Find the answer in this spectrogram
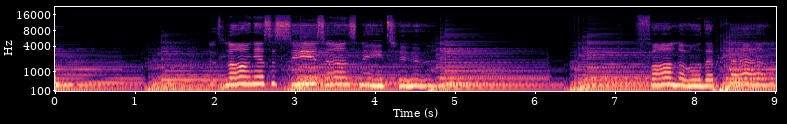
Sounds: Music

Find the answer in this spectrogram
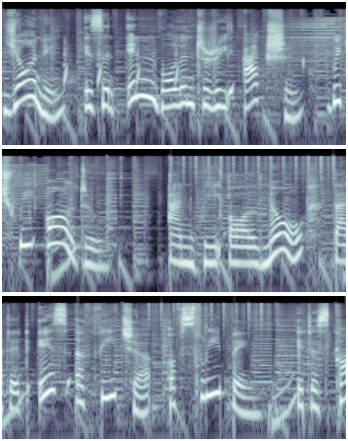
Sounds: Speech, Music, Music for children

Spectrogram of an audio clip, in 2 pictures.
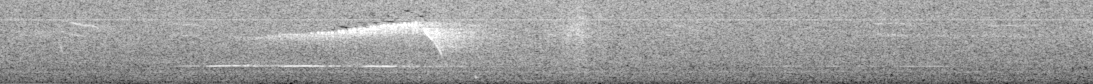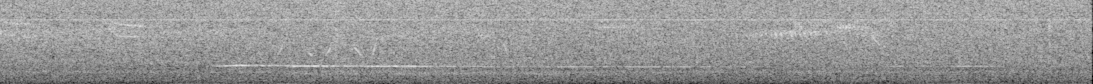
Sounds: Bird, Animal

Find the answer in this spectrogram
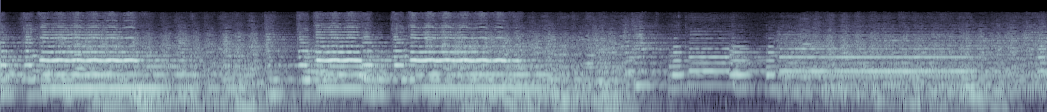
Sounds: Music

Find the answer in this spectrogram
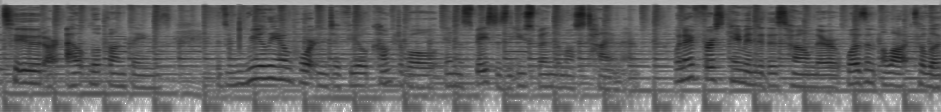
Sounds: Speech, Music

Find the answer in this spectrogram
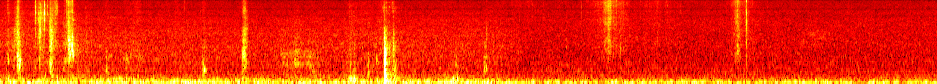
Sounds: golf driving

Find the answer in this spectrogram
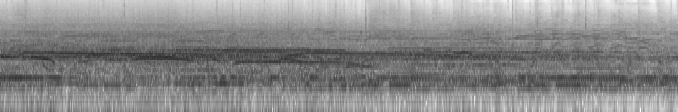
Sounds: Crowd, Cheering

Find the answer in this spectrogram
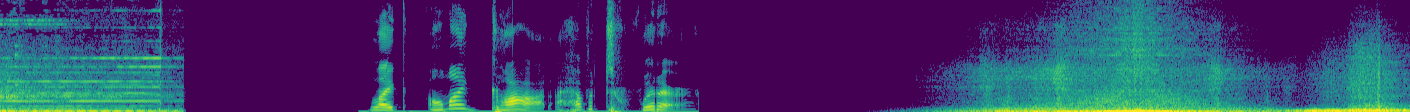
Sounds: Speech, Music

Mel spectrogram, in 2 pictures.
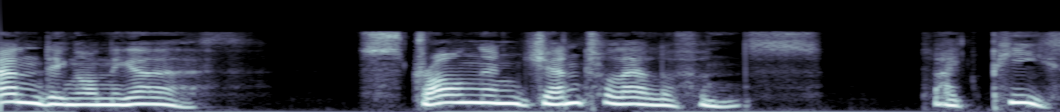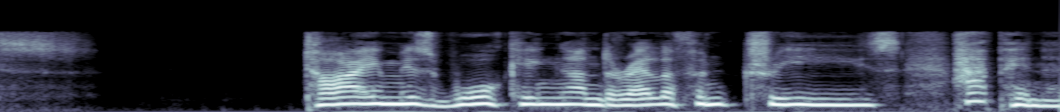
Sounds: Speech

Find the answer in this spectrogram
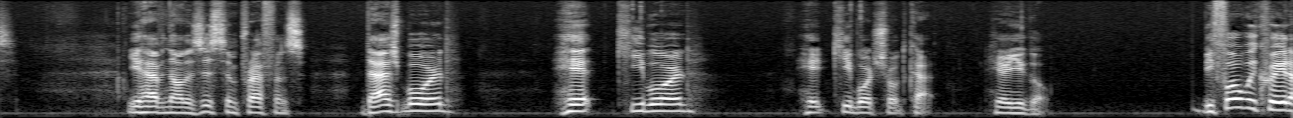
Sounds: Speech

